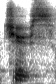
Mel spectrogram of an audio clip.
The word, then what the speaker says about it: Tschüss: Tschüss. – Yeah. Tschüss.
